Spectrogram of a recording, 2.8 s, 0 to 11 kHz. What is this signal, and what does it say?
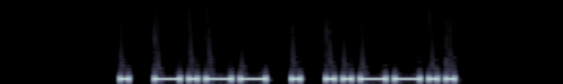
Morse code, heard as a keyed tone, about 27 wpm, 700 Hz. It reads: EYE?
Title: 4x Word-Spacing - Sentences from Top 300 Words - 28wpm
